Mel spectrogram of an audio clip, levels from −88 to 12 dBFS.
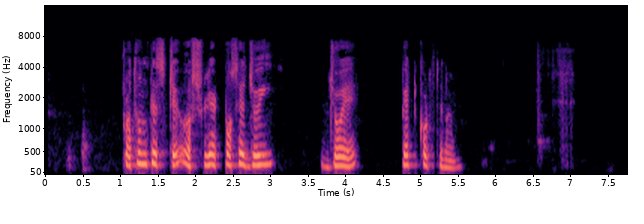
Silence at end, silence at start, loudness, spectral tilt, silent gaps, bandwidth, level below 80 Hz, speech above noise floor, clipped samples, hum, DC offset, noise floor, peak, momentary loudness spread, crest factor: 2.2 s; 1.05 s; -16 LUFS; -7 dB/octave; none; 7.6 kHz; -56 dBFS; 68 dB; under 0.1%; none; under 0.1%; -83 dBFS; -2 dBFS; 14 LU; 16 dB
